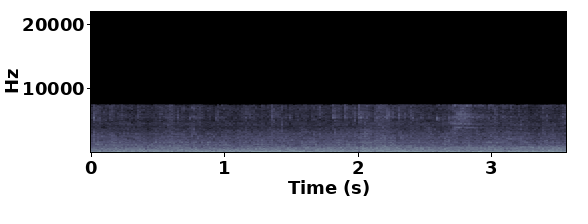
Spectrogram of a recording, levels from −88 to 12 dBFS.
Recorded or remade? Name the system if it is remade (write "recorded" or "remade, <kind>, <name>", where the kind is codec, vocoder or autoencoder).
recorded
